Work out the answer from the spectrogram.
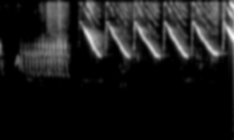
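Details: Young canary still learning to sing, its song broken and choppy: a short buzzy trill, then five quick descending whistled notes repeated in a clean series, with no other sounds.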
